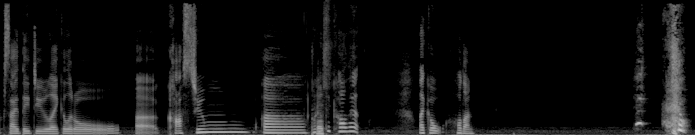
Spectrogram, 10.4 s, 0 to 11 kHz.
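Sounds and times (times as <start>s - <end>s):
speech: 0.0s - 5.5s, 6.1s - 7.2s
loud sneeze: 9.6s - 10.4s.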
